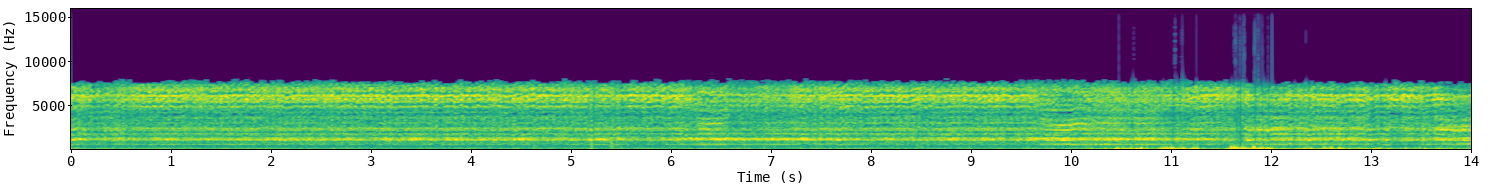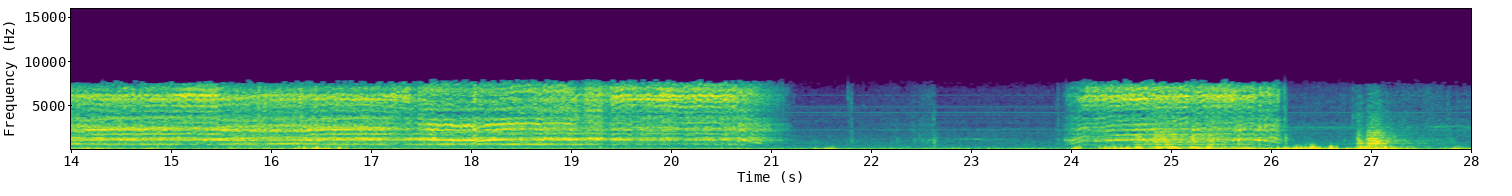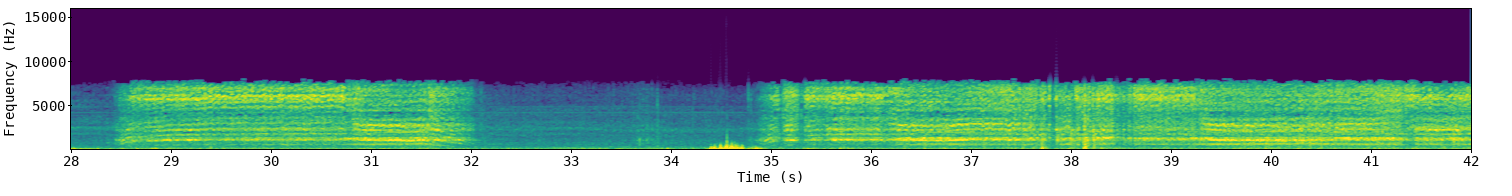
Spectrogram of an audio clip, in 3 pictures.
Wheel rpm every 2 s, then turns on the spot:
160, 160, 160, 160, 160, 160, 160, 160, 160, 160, 80, 10, 130, 10, 110, 130, 10, 90, 160, 170, 160.
26-28 32-34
